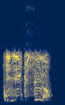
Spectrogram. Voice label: fly, dialogs japanese; War Thunder

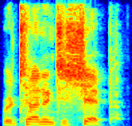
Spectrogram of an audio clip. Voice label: Speech Pilots Bomber Land, EN GB; World Of Warships

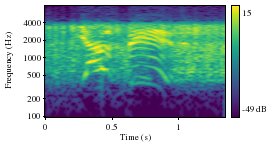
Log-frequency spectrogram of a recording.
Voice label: aircraft destroyed, mood med, speech ru

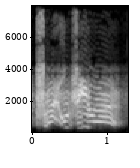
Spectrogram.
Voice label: near waypoint, speech cze, mood high; War Thunder

